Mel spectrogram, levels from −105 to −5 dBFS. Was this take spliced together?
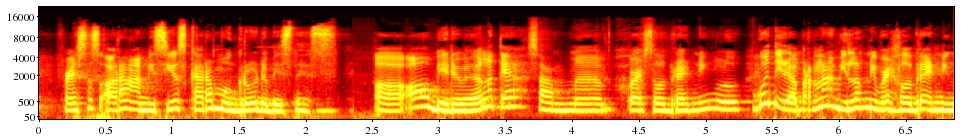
yes; 2 cuts; at 2.3 s, 5.3 s

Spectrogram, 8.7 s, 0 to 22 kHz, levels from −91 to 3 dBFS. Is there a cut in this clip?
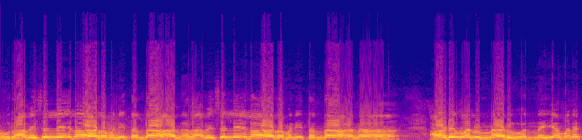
no; 0 cuts

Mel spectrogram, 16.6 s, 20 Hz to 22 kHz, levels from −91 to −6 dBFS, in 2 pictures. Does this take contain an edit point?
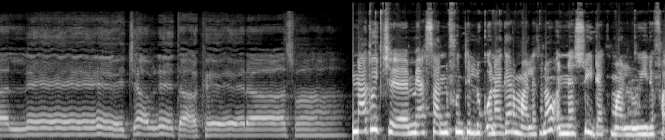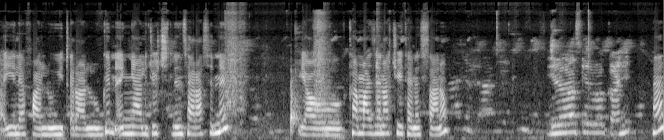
no; 0 cuts

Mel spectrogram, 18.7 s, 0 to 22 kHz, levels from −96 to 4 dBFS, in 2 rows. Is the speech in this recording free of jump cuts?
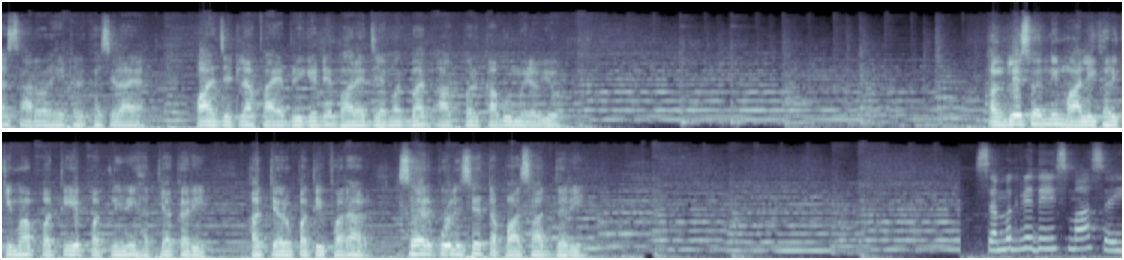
no; 1 cut; at 17.4 s

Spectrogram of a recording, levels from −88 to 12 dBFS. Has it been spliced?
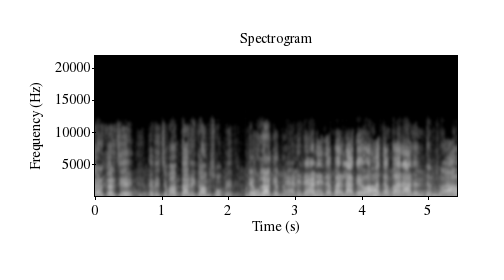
yes; 1 cut; at 2.3 s

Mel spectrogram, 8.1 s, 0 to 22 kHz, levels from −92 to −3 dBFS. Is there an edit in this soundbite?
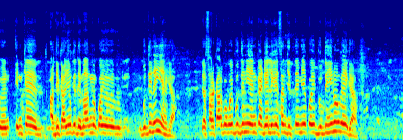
no; 0 cuts

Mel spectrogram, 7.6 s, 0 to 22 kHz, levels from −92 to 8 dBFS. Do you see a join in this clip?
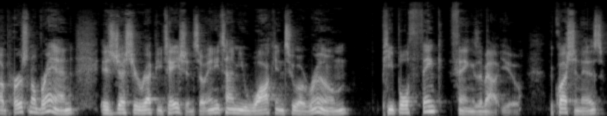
no; 0 cuts

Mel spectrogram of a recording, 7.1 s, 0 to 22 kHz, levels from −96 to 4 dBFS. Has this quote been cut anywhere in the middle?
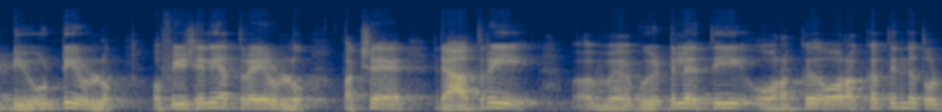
no; 0 cuts

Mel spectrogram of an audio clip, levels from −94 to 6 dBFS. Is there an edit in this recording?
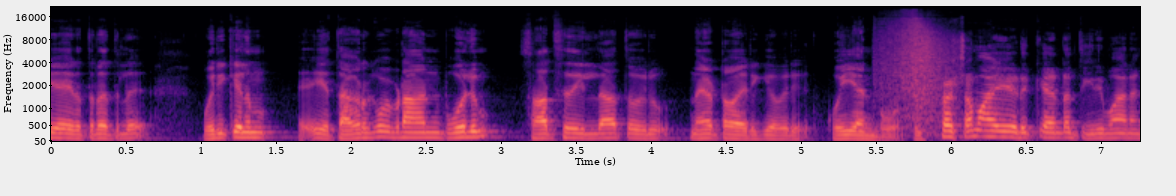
yes; 1 cut; at 5.7 s

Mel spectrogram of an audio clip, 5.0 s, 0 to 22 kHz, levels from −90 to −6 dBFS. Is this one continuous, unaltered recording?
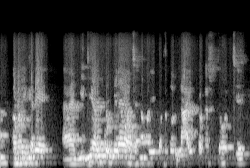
yes; 0 cuts

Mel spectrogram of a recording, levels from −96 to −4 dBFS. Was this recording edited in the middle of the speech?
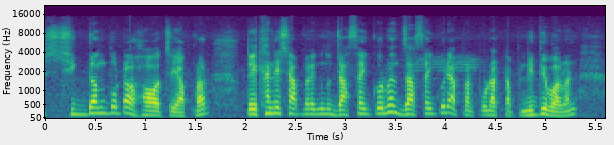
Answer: no; 0 cuts

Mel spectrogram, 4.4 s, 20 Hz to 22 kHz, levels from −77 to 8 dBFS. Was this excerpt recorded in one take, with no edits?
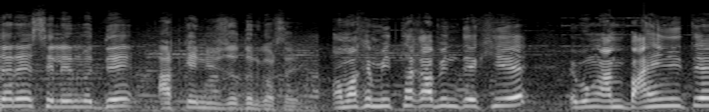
no; 1 cut; at 1.9 s

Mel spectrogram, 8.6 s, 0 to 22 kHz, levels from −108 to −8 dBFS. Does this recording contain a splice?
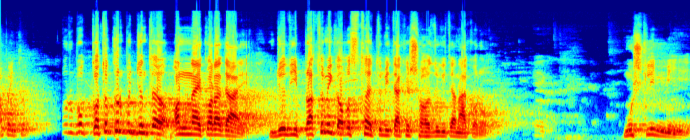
yes; 1 cut; at 1.0 s

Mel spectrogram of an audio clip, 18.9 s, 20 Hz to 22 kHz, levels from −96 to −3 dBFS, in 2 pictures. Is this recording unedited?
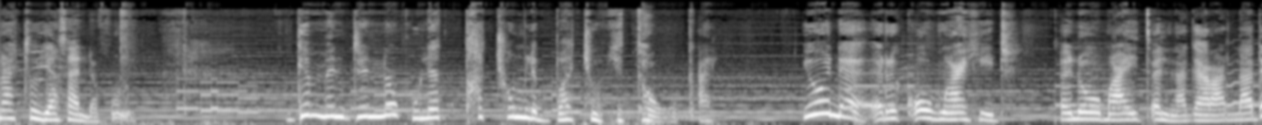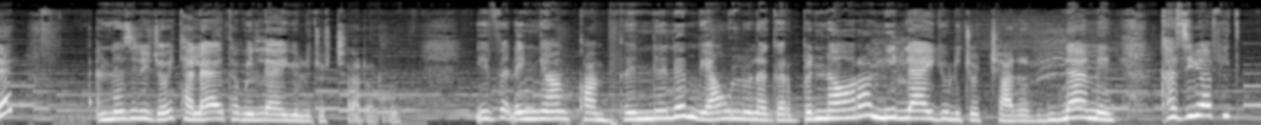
no; 1 cut; at 10.1 s

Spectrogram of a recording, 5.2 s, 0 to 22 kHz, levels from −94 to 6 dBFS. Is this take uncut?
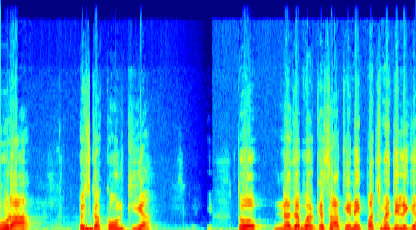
no; 1 cut; at 2.5 s

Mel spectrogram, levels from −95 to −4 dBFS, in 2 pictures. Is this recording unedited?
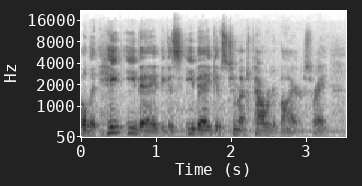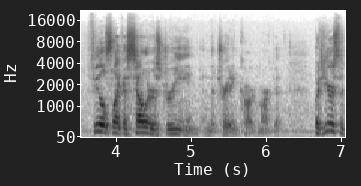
yes; 0 cuts

